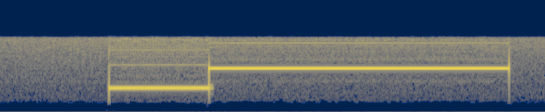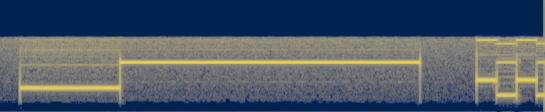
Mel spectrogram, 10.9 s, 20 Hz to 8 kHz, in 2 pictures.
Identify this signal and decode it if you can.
Two-tone page, heard as a one-second tone, then a three-second tone, about 670 then 1220 Hz, about 670 then 1430 Hz, with noise. It is heard from 1.1 to 9.7 s.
